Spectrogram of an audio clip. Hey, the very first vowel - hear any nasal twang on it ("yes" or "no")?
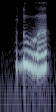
no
